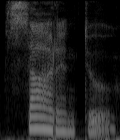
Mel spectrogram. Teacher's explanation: the stress syllable is on the sa at the beginning of the word. So sar, and then it also has a tapped r, so Sarentu, and it like pulls in kind of.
